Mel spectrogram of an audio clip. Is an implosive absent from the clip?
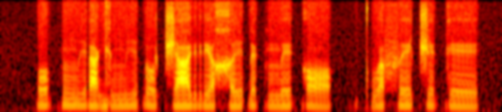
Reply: no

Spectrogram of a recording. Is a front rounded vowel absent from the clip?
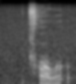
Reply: yes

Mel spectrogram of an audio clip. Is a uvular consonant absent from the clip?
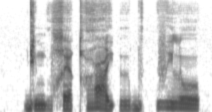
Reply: no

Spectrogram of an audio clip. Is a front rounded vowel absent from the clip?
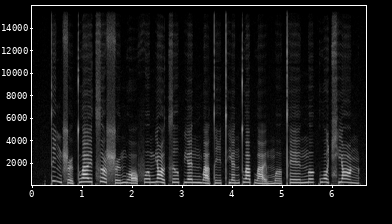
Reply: yes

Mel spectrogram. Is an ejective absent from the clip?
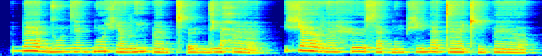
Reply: no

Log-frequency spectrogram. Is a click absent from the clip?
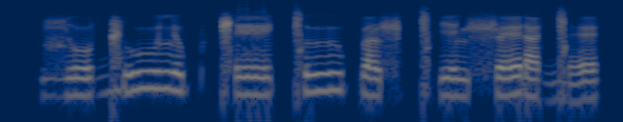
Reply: no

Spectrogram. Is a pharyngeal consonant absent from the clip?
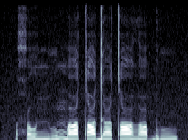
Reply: no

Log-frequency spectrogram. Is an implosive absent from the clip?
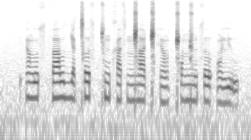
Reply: yes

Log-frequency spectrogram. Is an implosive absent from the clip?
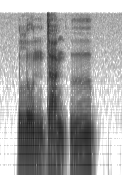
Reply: yes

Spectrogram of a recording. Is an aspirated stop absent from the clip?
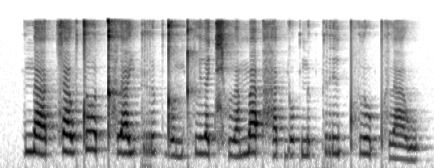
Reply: no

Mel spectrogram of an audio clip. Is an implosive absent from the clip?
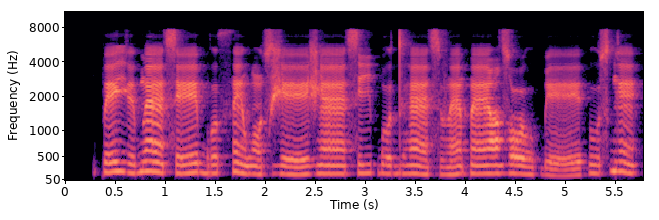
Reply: no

